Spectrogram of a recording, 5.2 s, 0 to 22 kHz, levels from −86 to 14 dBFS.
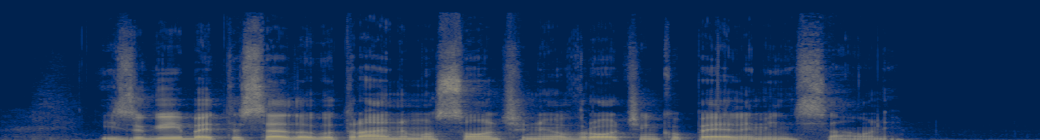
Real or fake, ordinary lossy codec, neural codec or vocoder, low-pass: real; Opus, 64 kbps; none; 19.8 kHz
